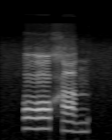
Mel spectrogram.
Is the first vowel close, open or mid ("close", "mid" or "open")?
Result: mid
